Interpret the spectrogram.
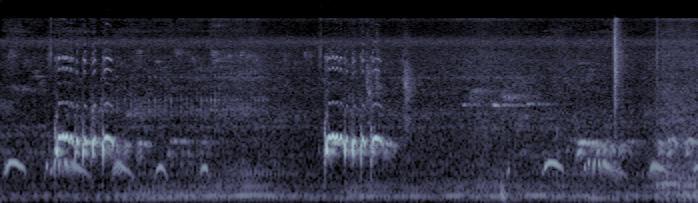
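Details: Wild local zebra dove singing, a sound meant as a lure: two bursts of rapid rolling coos with a buzzy, stuttering quality, separated by a pause. Softer, lower curved coos and a low background hum run beneath.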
